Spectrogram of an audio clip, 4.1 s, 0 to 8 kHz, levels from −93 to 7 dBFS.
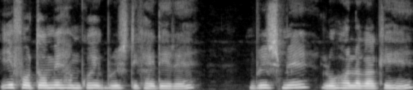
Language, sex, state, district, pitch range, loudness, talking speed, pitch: Hindi, female, Arunachal Pradesh, Longding, 210-230 Hz, -16 LUFS, 205 wpm, 215 Hz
